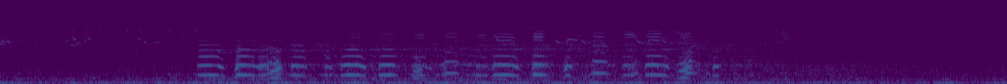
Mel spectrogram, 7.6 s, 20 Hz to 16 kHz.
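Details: Trumpeter swans taking off at Rifle Lake on April 28, 2020: a dense chorus of overlapping nasal, trumpet-like honks with rich harmonics, many birds calling together for about three seconds, then fading, over a steady low hum.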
